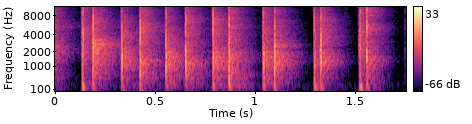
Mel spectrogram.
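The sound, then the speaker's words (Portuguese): About a dozen sharp, crisp hand claps in a quick, fairly steady run that slows slightly toward the end, fairly loud with no voices. “tem que bater palmas.”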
